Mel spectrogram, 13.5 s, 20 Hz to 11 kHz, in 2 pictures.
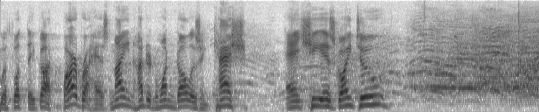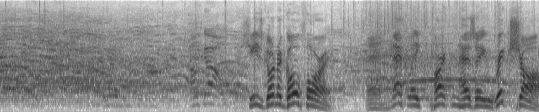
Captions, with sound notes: Barbara has $901 in cash and she is going to... (audience shouting) -I'll go. -She's gonna go for it. And Natalie Carton has a rickshaw.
